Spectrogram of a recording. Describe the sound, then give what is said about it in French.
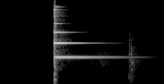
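A single bright chime, the signal to turn the page in a read-aloud story, rings out with a sharp strike, then its clear high tone sustains and fades over about a second, ending with a faint soft tap. No one speaks. “Quand tu entends, tu tournes la page.”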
